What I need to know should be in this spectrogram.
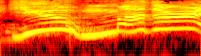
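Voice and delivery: drawn-out exclamation, high and loud; mock angry outburst. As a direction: blow up at him, stretching it slow. Outburst at husband in labor.

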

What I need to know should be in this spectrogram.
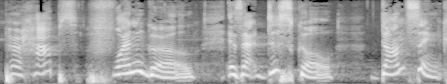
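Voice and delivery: imitated German policeman, halting English; mock German accent. Young policeman suggesting where her friend is, in mock German accent. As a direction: put on a thick German accent, pausing before the last word. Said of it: "look and sound like Nazis".

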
